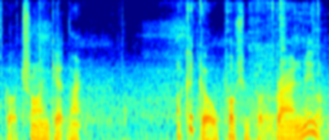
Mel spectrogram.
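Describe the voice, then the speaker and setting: A man's voice: low voice, big pitch swings, normal speed, noisy background. A man helping fix a car, giving short practical replies and laughing easily as he works. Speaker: co-mechanic. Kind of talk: casual workshop chat. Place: garage workshop.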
